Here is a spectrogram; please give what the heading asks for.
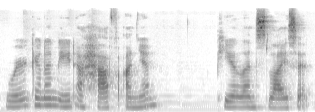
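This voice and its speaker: A woman from Thailand hosts a home cooking lesson in voice-over, walking through each step in a friendly, reassuring way at a moderate pace. Her pitch is an ordinary middle level, with soft music playing faintly beneath her.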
